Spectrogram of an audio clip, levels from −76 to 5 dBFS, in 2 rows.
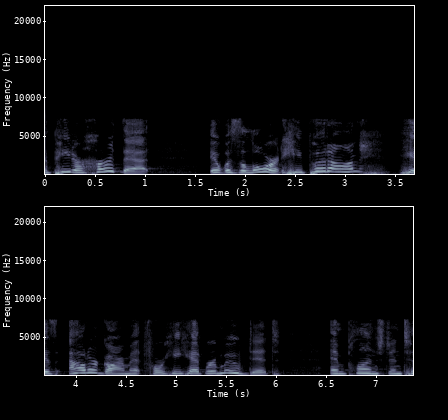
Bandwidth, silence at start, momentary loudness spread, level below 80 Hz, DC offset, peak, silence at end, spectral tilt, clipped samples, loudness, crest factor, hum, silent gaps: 7.6 kHz; 0 s; 9 LU; -68 dBFS; under 0.1%; -14 dBFS; 0 s; -6 dB/octave; under 0.1%; -33 LUFS; 18 dB; none; none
